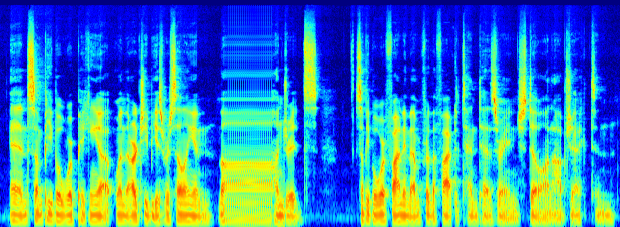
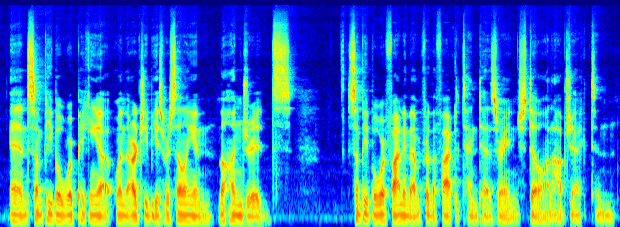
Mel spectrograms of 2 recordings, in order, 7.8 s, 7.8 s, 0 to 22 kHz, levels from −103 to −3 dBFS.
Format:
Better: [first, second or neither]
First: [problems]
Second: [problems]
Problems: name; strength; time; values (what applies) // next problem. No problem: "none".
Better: second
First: audio freezing; at 3 s for 0.5 s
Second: none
